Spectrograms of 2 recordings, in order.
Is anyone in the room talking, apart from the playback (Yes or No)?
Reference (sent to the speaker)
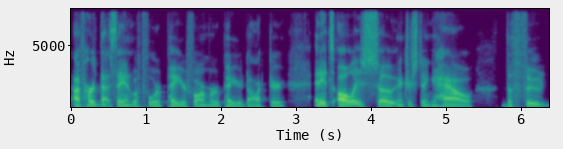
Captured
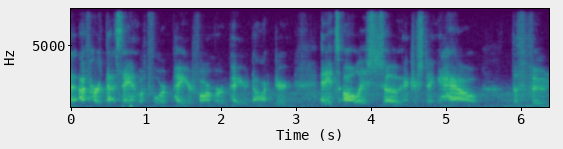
No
